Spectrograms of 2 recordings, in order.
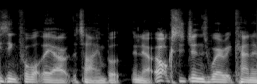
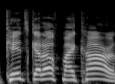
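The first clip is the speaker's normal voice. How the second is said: quoted voice; 10 semitones higher than usual. Retold or imitated. Quotes album voice clip.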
